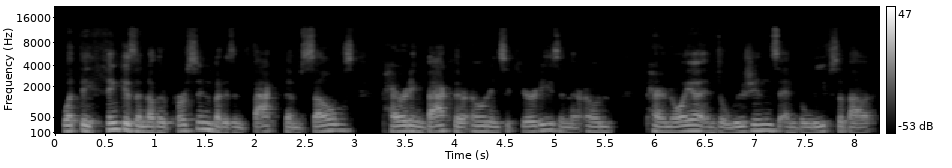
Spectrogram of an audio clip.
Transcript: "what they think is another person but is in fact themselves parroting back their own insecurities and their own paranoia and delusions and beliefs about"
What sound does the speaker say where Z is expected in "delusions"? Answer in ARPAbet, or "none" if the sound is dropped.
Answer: Z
